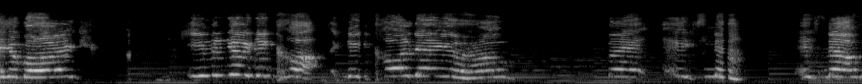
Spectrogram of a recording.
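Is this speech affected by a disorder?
Yes: cerebral palsy; from birth, premature, oxygen loss to brain, unable to walk.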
